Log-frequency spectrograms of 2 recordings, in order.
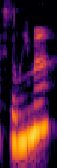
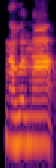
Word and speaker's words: Thelema: Is that Thelema, how you pronounce it? – Thelema or Thelema. I don't know. I've heard people say it both ways.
